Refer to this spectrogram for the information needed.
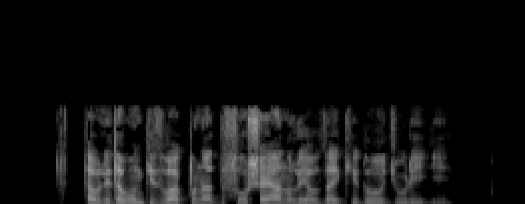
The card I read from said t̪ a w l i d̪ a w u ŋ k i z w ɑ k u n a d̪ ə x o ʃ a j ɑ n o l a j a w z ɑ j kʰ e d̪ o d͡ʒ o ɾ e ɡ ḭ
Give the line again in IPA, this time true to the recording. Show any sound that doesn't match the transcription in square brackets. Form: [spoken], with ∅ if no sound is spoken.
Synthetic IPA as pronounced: t̪ a w l i d̪ a w u ŋ k i z w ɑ k u n a d̪ ə [s] o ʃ a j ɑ n o l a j a w z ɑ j kʰ e d̪ o d͡ʒ o [ɽ] e ɡ ḭ

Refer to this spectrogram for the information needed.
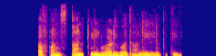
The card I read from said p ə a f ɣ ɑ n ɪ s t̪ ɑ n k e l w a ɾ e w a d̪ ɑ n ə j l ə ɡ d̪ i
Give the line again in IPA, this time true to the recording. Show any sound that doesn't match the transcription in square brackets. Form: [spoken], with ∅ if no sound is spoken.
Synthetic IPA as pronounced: p ə a f ɣ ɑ n ɪ s t̪ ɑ n k e l w a [ɽ] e w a d̪ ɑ n ə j l ə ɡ d̪ i

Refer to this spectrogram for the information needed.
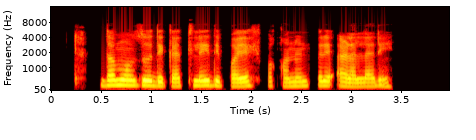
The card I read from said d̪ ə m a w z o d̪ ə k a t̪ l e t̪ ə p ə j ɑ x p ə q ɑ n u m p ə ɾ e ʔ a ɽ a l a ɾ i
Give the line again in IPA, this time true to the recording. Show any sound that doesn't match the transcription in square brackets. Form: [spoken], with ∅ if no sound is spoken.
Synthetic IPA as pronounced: d̪ [ɑ] m a w z o d̪ ə k a t̪ l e [d̪] ə p [ɑ] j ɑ x p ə q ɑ n u [n] p ə ɾ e ʔ a ɽ a l a ɾ i

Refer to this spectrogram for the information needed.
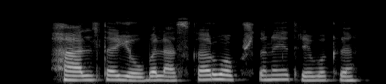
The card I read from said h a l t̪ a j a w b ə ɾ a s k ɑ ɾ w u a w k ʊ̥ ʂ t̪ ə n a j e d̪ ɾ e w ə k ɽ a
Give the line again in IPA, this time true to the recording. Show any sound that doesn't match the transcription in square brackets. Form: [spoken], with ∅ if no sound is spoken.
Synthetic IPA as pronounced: h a l t̪ a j a w b ə [l] a s k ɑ ɾ w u a w [p] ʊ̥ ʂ t̪ ə n a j e [t̪] ɾ e w ə k ɽ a

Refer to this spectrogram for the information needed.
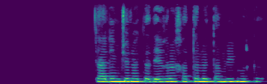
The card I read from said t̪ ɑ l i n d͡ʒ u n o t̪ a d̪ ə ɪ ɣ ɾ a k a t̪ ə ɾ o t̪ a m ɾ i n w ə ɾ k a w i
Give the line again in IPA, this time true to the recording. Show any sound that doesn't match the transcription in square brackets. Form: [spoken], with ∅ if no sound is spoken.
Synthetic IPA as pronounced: t̪ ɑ l i [m] d͡ʒ u n o t̪ a d̪ ə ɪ ɣ ɾ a [x] a t̪ ə [l] o t̪ a m ɾ i n w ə ɾ k a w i

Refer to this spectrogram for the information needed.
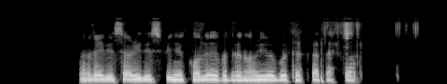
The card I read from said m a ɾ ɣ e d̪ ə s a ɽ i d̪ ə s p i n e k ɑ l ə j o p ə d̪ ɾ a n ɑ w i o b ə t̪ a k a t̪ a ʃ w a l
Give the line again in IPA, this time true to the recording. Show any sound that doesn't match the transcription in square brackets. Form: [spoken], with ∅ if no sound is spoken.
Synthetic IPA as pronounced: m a ɾ ɣ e d̪ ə s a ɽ i d̪ ə s p i n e k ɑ l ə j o p ə d̪ ɾ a n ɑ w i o b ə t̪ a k a t̪ a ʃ w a l

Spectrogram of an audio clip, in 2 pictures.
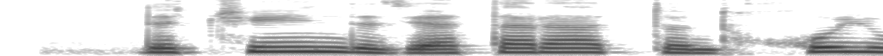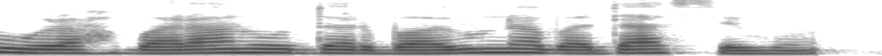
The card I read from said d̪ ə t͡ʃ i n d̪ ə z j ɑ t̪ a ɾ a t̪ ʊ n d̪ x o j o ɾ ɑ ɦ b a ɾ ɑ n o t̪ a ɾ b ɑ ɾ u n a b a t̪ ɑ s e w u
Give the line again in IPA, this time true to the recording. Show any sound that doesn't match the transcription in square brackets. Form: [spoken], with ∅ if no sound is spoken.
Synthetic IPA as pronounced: d̪ ə t͡ʃ i n d̪ ə z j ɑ t̪ a ɾ a t̪ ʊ n d̪ x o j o ɾ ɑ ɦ b a ɾ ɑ n o [d̪] a ɾ b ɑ ɾ u n a b a [d̪] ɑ s e w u

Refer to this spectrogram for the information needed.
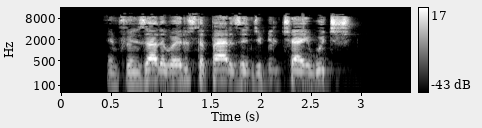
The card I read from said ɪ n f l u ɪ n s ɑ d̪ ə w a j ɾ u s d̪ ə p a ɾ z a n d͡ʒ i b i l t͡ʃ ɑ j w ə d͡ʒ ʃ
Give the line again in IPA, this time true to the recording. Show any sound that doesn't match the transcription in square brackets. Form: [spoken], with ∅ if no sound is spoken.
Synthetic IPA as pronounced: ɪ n f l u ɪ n [z] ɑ d̪ ə w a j ɾ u s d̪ ə p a ɾ z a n d͡ʒ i b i l t͡ʃ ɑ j w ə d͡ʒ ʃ

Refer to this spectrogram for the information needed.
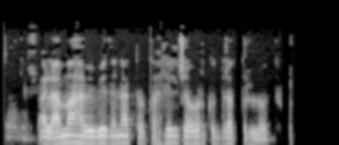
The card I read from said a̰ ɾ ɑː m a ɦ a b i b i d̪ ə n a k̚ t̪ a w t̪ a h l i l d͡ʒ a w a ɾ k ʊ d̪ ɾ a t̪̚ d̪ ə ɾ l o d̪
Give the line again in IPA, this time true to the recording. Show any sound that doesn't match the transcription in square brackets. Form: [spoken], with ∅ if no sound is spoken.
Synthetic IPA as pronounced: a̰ [l] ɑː m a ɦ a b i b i d̪ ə n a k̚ t̪ a w t̪ a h l i l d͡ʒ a w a ɾ k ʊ d̪ ɾ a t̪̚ d̪ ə ɾ l o d̪

